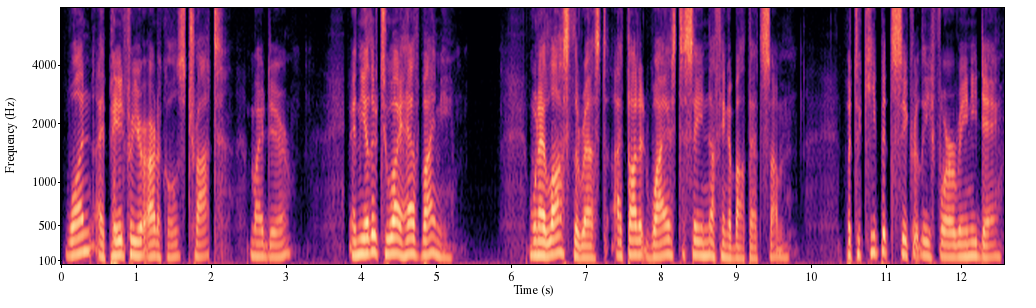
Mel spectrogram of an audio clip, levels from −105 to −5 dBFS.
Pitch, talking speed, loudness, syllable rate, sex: 155 Hz, 195 wpm, -20 LUFS, 5.1 syllables/s, male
